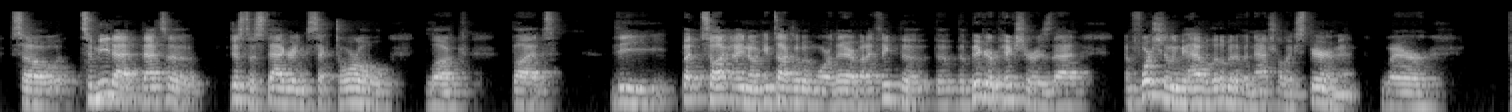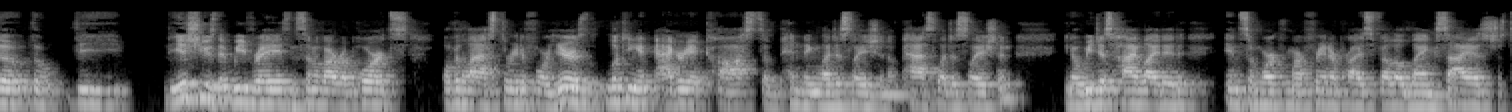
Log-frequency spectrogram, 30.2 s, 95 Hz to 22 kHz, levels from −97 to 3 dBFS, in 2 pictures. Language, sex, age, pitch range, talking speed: English, male, 20-39, 125-150 Hz, 185 wpm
